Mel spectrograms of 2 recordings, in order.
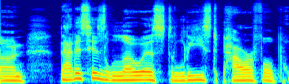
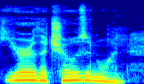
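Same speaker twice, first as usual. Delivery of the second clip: put-on whisper. Retelling what Jenova says into a character's ear: Jenova whispering. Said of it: "Jenova whispering in his ear".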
